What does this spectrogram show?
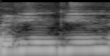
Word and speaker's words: LinkedIn: En LinkedIn también tenemos LinkedIn o Linking en realidad se pronuncia.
